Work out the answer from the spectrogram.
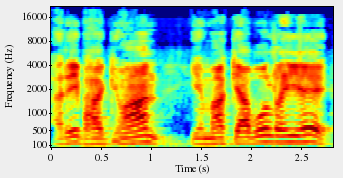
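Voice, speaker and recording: A man's voice: on the high side, steady tone, measured pace, muffled recording, natural voice. Man playing an exasperated husband. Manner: scolding, exasperated. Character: exasperated young husband caught between wife and mother. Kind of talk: comic family sketch acting. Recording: loud backing music.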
